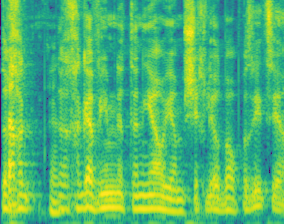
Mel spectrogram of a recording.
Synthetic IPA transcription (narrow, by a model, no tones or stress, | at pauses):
edeʁeχaɡavimnet̪anjaujamʃiχlijo̞t̪̚beopozit͡sja̰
